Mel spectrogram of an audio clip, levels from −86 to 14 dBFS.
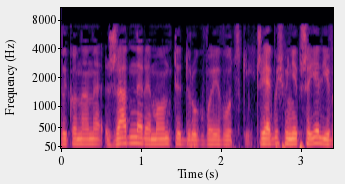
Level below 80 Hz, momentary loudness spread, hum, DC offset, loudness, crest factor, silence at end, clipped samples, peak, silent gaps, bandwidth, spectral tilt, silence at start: -36 dBFS; 6 LU; none; under 0.1%; -19 LUFS; 18 dB; 0 s; under 0.1%; 0 dBFS; none; 7.4 kHz; -6.5 dB/octave; 0 s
